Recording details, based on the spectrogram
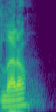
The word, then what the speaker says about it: Leto: Jared Leto. Can you say that? – Because it rhymes with ghetto.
